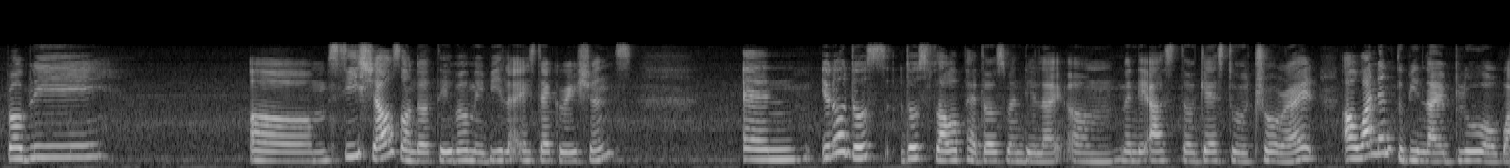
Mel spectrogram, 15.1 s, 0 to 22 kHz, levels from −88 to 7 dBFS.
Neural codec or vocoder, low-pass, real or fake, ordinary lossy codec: none; 7.2 kHz; real; none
